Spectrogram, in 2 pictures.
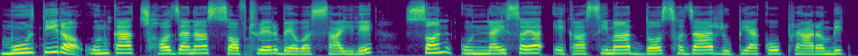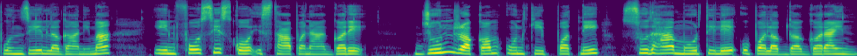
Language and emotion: Nepali, neutral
